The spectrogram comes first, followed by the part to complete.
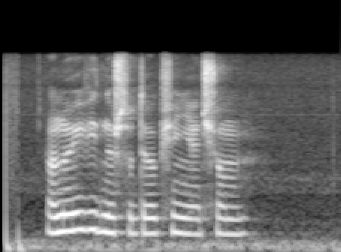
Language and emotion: Russian, neutral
